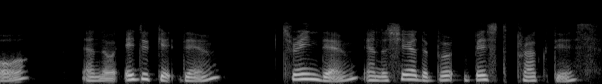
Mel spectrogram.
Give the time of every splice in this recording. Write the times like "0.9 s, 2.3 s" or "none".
3.6 s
